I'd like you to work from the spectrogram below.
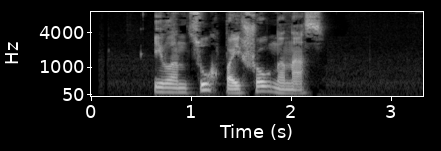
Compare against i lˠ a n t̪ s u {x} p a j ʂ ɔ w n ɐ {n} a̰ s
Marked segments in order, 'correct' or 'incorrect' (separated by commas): correct, correct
